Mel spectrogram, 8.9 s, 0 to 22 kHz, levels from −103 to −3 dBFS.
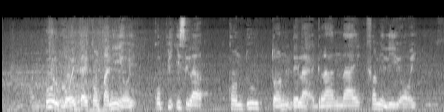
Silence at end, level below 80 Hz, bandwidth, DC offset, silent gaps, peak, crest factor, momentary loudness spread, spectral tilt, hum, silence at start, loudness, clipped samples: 0.15 s; -38 dBFS; 11.5 kHz; under 0.1%; none; 0 dBFS; 12 dB; 12 LU; -5.5 dB/octave; none; 0.05 s; -12 LUFS; under 0.1%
